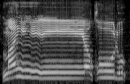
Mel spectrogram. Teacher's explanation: یہاں نون کی صفت غنہ باقی ہوئی، یعنی نون کو یا میں داخل کیا اور غنہ کو باقی رکھا، یہ باقی رکھنے کو ناقص کہتے ہیں۔ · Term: ادغام ناقص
